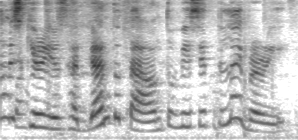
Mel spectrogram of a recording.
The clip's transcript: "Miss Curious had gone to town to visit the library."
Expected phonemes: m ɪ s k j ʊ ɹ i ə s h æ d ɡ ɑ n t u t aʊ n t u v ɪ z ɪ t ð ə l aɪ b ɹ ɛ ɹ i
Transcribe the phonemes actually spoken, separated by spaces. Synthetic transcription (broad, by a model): m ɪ s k j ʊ ɹ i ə s h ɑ d ɡ ɑ n t u t aʊ n t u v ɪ s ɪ t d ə l aɪ b ɹ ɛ ɹ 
